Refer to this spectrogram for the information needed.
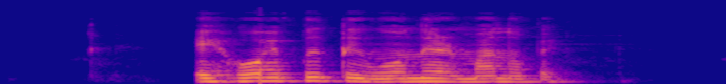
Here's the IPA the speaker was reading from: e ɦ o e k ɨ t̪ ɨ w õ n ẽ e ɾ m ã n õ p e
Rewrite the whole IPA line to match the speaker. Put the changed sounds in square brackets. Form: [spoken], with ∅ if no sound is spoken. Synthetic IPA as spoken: e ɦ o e [p] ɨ t̪ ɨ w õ n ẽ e ɾ m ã n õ p e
